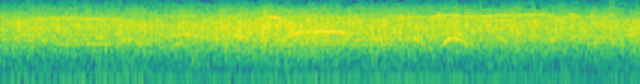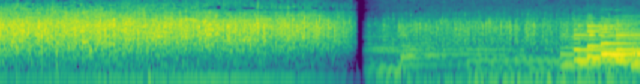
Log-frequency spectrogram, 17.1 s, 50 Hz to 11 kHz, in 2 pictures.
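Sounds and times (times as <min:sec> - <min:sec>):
audience applauding: 0:00.0 - 0:16.5
whistles: 0:00.4 - 0:08.3, 0:10.9 - 0:11.5.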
